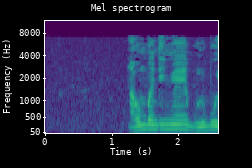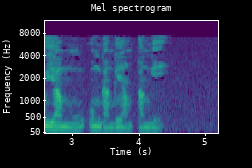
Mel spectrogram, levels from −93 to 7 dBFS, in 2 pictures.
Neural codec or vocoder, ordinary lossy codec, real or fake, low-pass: none; MP3, 48 kbps; real; 7.2 kHz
